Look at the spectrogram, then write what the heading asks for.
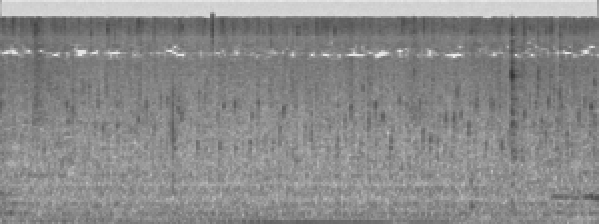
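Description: Chicken pieces and masala frying in ghee in a large cooking pot: a steady sizzling hiss with a few faint crackles.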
